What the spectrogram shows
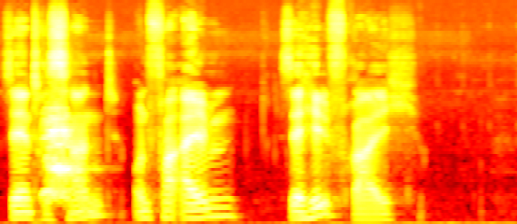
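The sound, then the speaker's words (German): A dog barks a few times while a person keeps talking, the short yapping barks mixing in with the speech at moderate volume. “Äh, ich, bellst du selbst oder ist das dein Hund?”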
